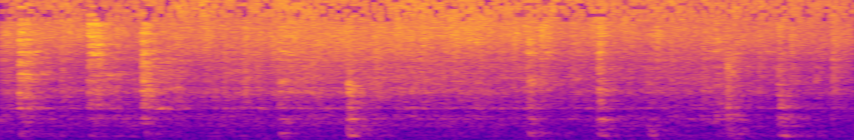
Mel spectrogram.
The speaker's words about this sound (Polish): tylko rozmieszam sobie delikatnie, tak, żeby masło było wymieszane dobrze z czosnkiem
